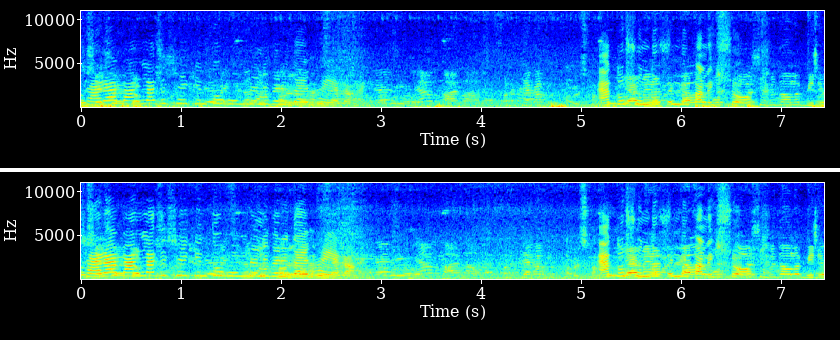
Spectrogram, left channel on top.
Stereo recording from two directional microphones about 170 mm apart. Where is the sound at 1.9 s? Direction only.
20° right (ahead or behind).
